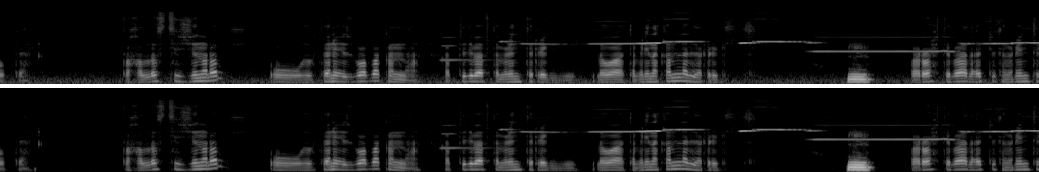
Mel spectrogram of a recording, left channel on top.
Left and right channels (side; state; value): left; noise; rumble, 21 dB below the sound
